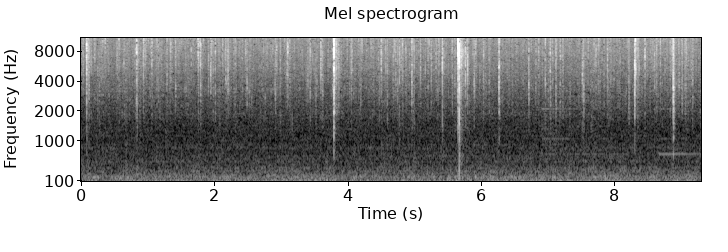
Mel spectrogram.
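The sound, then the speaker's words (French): A fireplace fire crackles steadily, with a constant low roar beneath scattered sharp pops and snaps, a few louder than the rest, continuous with no voices. “vous êtes enveloppé et protégé par la lourde couverture et l'atmosphère réconfortante du feu de cheminée.”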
